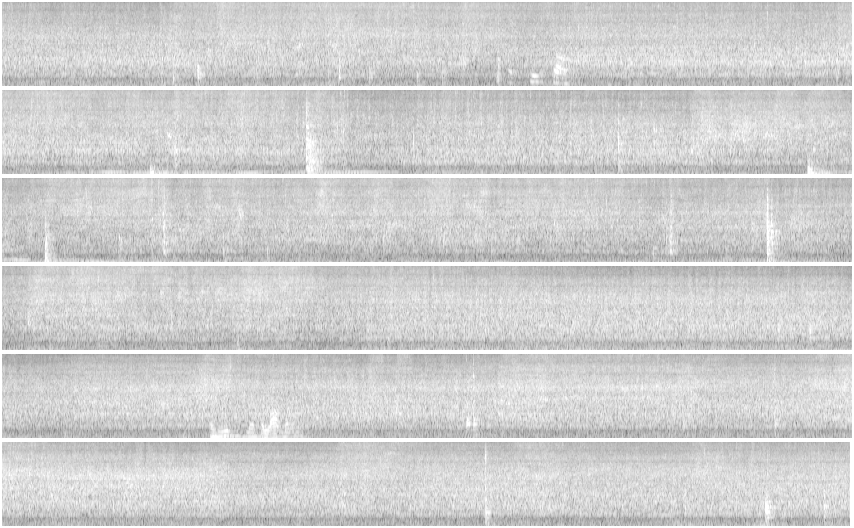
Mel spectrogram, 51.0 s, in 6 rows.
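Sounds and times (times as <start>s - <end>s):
food sizzling in a wok: 0.0s - 50.9s
spatula knocking on wok: 16.5s - 18.3s.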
